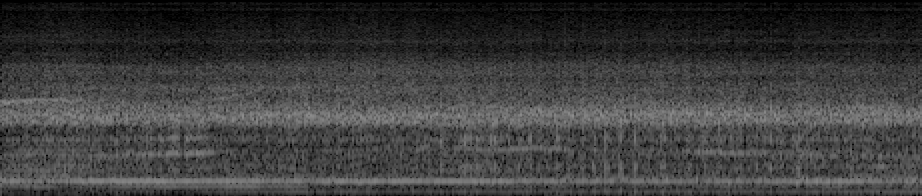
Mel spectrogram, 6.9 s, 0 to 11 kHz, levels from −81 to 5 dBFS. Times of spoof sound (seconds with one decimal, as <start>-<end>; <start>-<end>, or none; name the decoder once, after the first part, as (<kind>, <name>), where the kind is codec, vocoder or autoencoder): 0.0-1.3 (vocoder, BigVGAN v2); 2.3-2.8; 3.8-6.9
